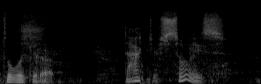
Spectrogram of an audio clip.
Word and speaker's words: Seuss: I've also heard that it's not pronounced Dr Seuss it's Dr soy you have like I'm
